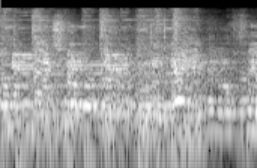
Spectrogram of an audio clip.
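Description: Live band playing an upbeat song on acoustic and electric guitars over a steady low beat. The low beat drops out near the end while the guitar chords ring on.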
